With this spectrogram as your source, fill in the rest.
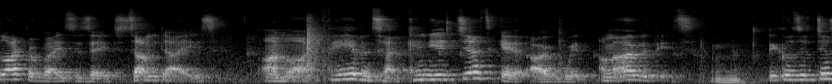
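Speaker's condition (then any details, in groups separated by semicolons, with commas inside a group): ALS/MND; onset foot drop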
